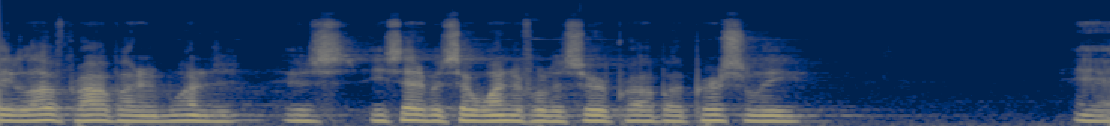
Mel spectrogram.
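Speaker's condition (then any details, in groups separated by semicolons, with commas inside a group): Parkinson's; tremor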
